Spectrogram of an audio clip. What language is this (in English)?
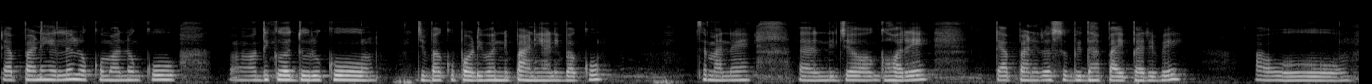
Odia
